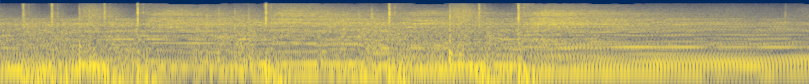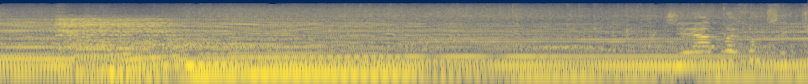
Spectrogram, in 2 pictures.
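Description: Live punk band of electric guitars, bass and drums playing loudly; the drums stop about a third of the way in and the guitars hold a ringing chord, sliding down in pitch near the middle, then sustaining as the song ends.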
